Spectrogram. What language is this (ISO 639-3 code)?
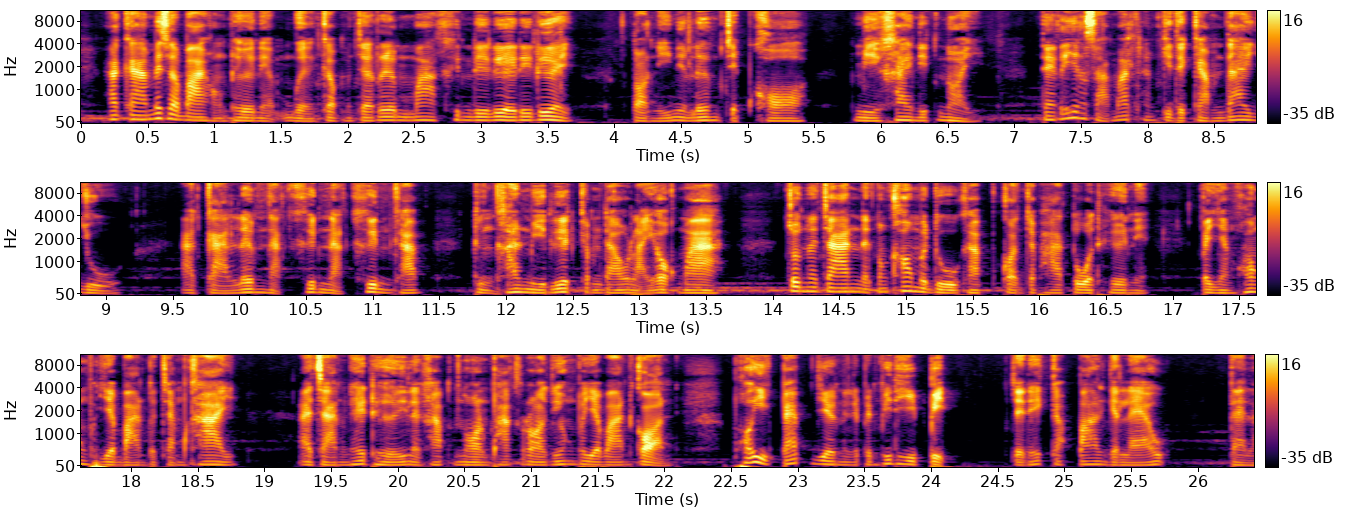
tha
